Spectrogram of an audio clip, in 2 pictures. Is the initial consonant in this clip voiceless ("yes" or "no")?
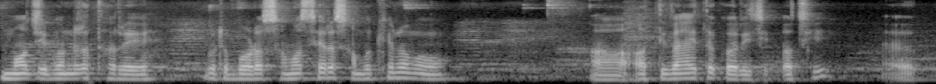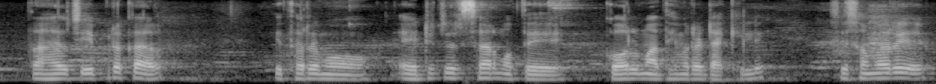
no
